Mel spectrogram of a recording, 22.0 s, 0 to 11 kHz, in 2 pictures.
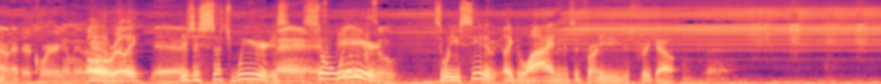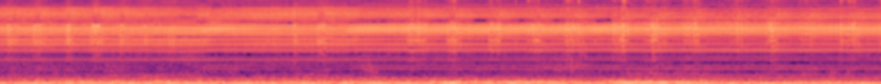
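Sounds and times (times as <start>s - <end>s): electric beard trimmer buzzing: 0.0s - 22.0s.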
